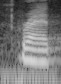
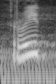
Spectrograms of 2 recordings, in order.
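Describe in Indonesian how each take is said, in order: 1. Vokalnya pendek, seperti 'red'. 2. Vokalnya panjang, seperti 'reed'. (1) "read verb dua" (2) "read verb satu"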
